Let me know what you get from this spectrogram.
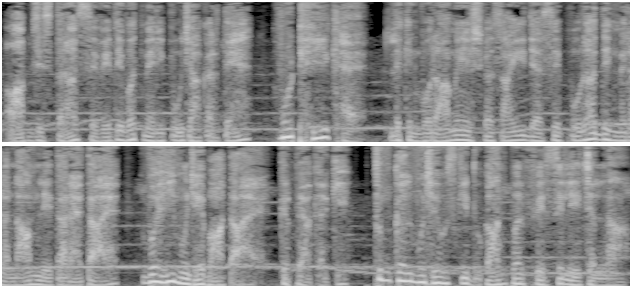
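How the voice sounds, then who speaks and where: A man voicing a gentle deity speaking in a dream in a cartoon, calm and tender. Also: deep voice, normal speed, few pauses. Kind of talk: cartoon voice acting. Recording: background music under voice.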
